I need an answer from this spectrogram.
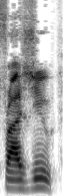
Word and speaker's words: Franju: George Franju. There you go. Good. I appreciate George you doing George Franju. that. It's Franju.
